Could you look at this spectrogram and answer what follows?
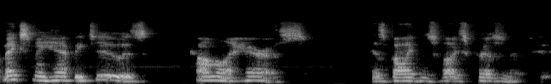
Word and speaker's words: Kamala: He was saying Kamala, and the person he was talking to corrected him. It's comma, like the punctuation mark, he told Tucker, and la at the end, Kamala.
